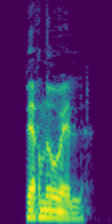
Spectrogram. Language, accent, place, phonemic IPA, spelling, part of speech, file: French, France, Lyon, /pɛʁ nɔ.ɛl/, Père Noël, proper noun, LL-Q150 (fra)-Père Noël.wav
- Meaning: Father Christmas; Santa Claus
